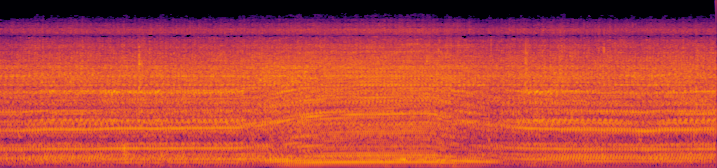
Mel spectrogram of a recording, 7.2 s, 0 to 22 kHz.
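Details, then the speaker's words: Outboard on a Hood 23 sailboat idling after switching from regular to premium fuel, following earlier outboard problems: even steady buzz, brief blip returning smoothly with no hunting or stalling; normal idle, running properly. "Fingers crossed, let's see how we go. How was that? How was that? It sounds pretty good."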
